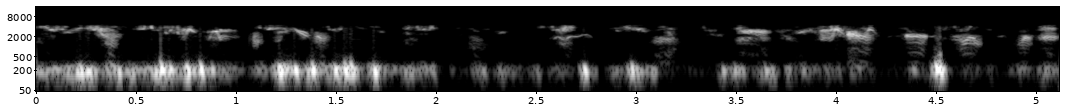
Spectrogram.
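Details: Four white stork chicks, almost the same size, sit with their father in the Nové Mlýny nest, 8 May 2024. Rough, low buzzing bursts stutter and pause, while sharp high chirps of small birds scatter throughout.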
